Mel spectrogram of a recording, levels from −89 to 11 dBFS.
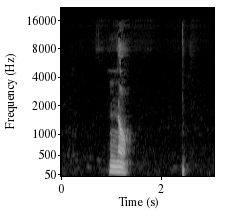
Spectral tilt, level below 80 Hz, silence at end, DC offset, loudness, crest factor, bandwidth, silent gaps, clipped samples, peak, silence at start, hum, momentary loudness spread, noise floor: -6.5 dB/octave; -58 dBFS; 0.6 s; under 0.1%; -24 LUFS; 26 dB; 16.5 kHz; none; under 0.1%; -4 dBFS; 0.95 s; none; 18 LU; -67 dBFS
